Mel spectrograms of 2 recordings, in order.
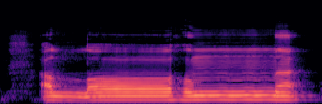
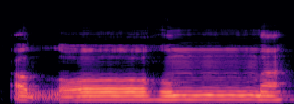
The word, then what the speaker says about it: আল্লাহুম্মা: মিমে তাসদিদ আমরা জানি নুনে কিংবা মিমে তাসদিদ হলে এই নুন মিমের তাসদিদ উচ্চারণের সময় যে থামার জায়গাটা আছে যে আমরা প্রথমে সাকিন তারপরে হরকত দিয়ে উচ্চারণ করি এই সাকিন করার সময় গুন্না করতে হবে এজন্য আমরা বলছি হুমমা তাহলে আমি পড়ি আমরা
